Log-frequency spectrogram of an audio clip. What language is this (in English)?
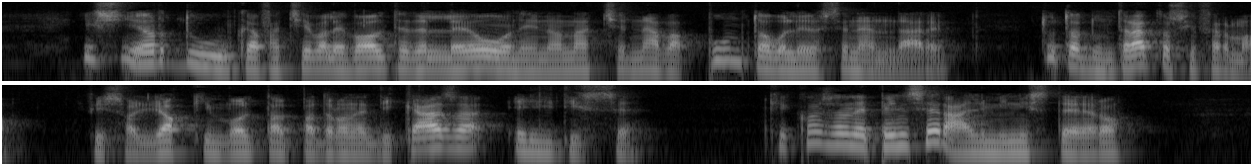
Italian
